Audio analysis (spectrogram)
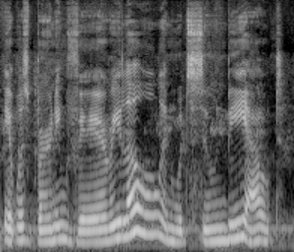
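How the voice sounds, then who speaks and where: An older woman reading a bedtime story aloud with an expressive storytelling cadence. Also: medium pitch, slow pace, slight background noise.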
